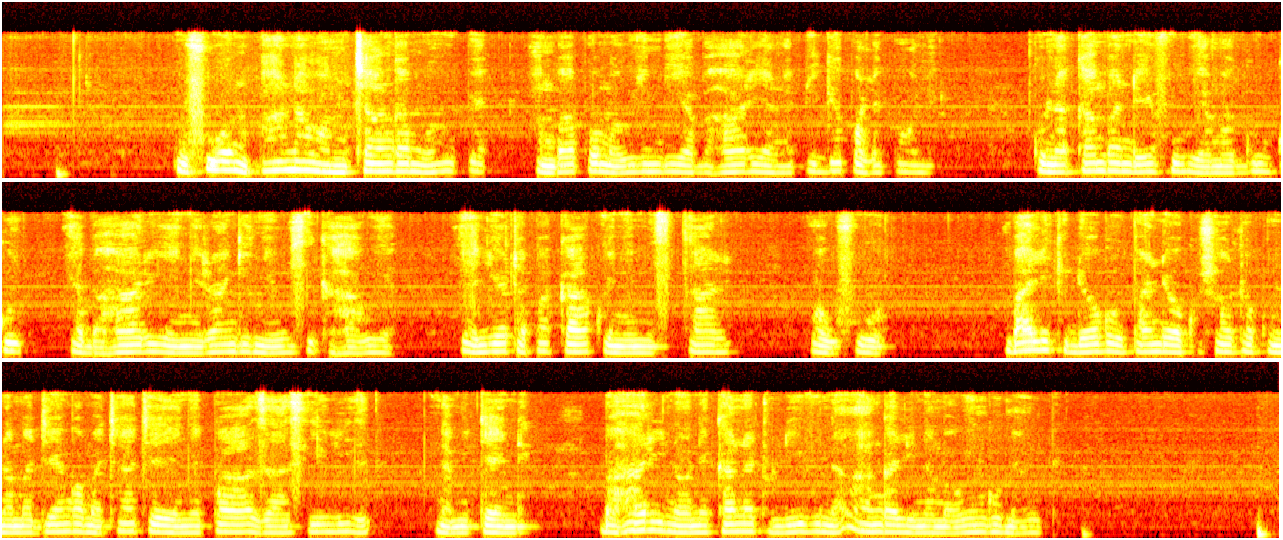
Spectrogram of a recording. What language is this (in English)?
Swahili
